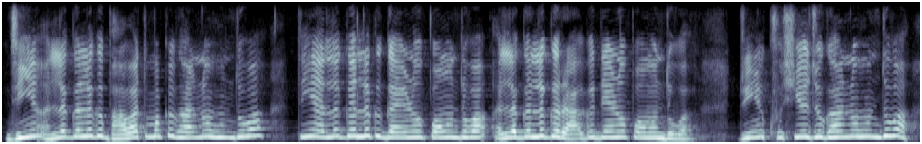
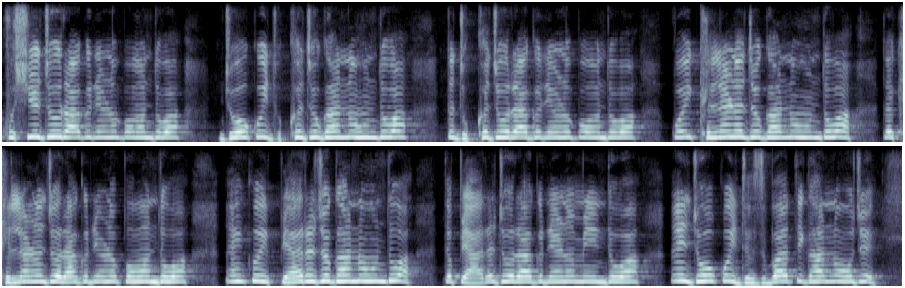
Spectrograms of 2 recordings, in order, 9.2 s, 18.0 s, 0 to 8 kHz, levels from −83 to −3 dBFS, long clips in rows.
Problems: background sounds at intervals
